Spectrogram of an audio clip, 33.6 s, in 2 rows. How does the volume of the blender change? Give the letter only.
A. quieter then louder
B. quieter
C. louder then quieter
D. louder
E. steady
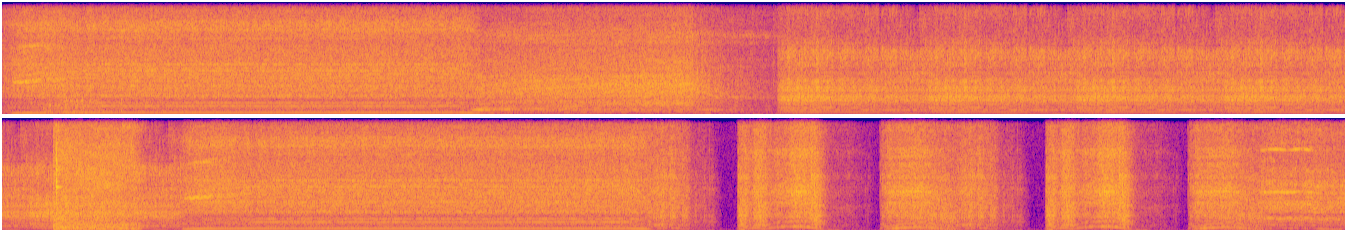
E.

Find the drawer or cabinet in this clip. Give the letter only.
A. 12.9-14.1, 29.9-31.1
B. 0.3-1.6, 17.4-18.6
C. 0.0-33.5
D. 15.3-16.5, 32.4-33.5
B.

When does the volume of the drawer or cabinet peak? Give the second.
18 s.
